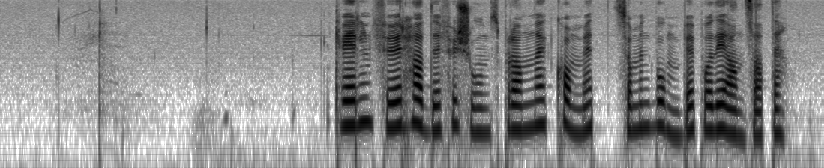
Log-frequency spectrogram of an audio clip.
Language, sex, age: Norwegian, female, 37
